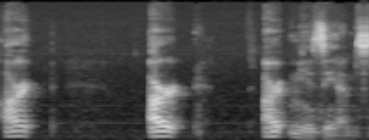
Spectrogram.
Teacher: I'm not saying a t there at the end of the word art I'm saying a glottal stop art art art museums it's cutting off in my throat instead · it's cutting off in my throat instead of finishing the T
